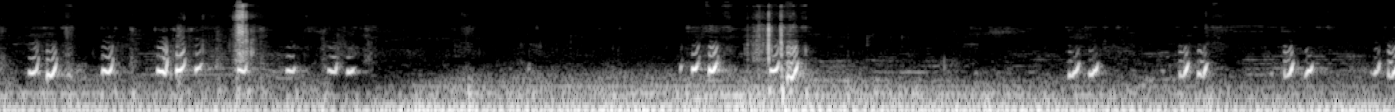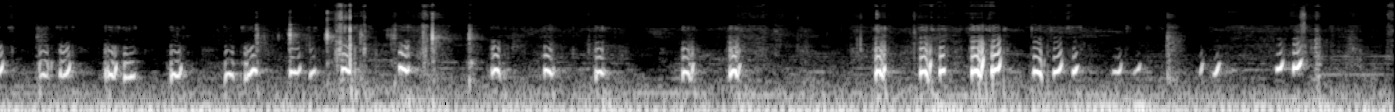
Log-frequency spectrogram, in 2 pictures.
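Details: An Abyssinian guinea pig having fun making noises gives quick bursts of short, high squeaks over a low background hum.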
